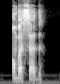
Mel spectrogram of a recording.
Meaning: plural of ambassade
- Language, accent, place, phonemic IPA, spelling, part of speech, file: French, France, Lyon, /ɑ̃.ba.sad/, ambassades, noun, LL-Q150 (fra)-ambassades.wav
